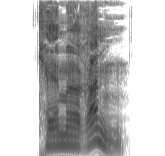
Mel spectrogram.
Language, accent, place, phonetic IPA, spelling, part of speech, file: German, Germany, Berlin, [ˌkɛːmə ˈʁan], käme ran, verb, De-käme ran.ogg
- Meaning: first/third-person singular subjunctive II of rankommen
